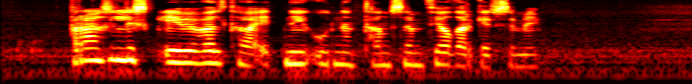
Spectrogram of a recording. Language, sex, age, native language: Icelandic, female, 20-29, Icelandic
